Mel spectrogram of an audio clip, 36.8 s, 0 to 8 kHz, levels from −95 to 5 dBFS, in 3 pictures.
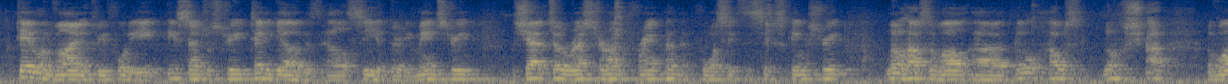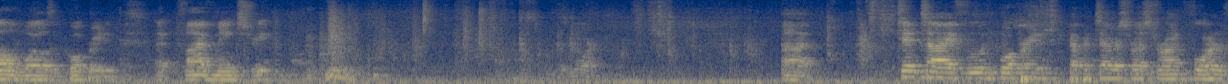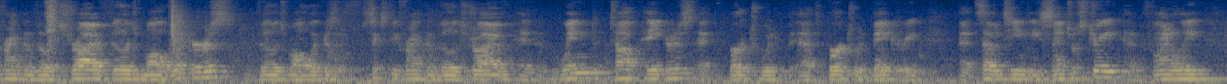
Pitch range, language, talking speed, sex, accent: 110-125 Hz, English, 130 wpm, male, American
